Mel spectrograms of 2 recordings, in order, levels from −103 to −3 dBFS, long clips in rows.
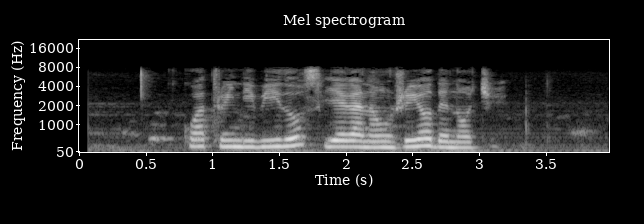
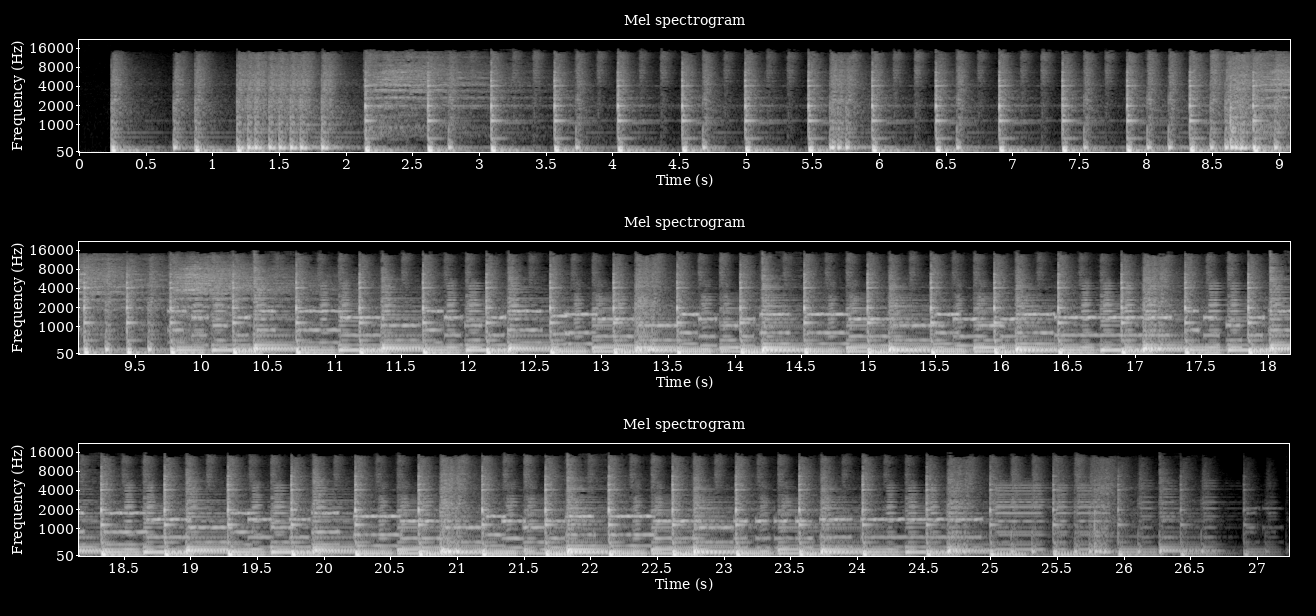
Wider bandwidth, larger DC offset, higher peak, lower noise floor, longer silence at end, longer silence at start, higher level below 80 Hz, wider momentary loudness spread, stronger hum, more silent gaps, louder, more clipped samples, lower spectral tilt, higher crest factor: second, 8 kHz vs 15 kHz; neither; second, -12 dBFS vs -4 dBFS; first, -56 dBFS vs -48 dBFS; first, 0.9 s vs 0.3 s; first, 0.55 s vs 0.25 s; second, -58 dBFS vs -34 dBFS; first, 20 LU vs 9 LU; neither; neither; about the same, -24 LUFS vs -24 LUFS; neither; about the same, -5 dB/octave vs -5.5 dB/octave; about the same, 14 dB vs 18 dB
